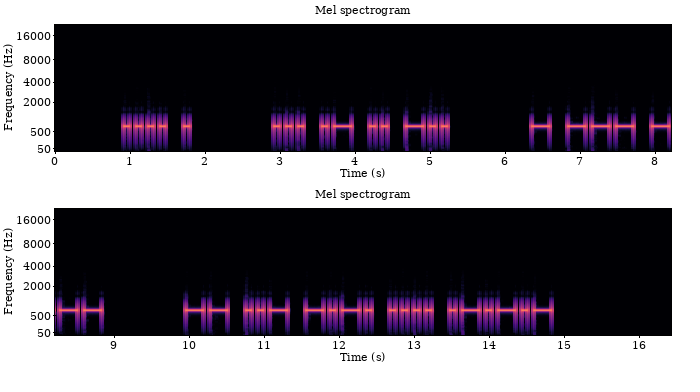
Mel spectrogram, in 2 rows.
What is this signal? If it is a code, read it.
Morse code, heard as a keyed tone, about 15 wpm, 700 Hz. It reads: HE SAID TOO MUCH.
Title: 2x Word-Spacing - Sentences from Top 200 Words - 15wpm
